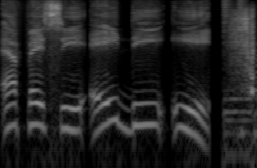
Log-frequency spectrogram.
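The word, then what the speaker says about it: façade: it the word is f-a-c-a-d-e which of these sportscasters last names rhymes with the correct pronunciation of the word is facade which rhymes with Rashad and Ahmad his name also rhymes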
